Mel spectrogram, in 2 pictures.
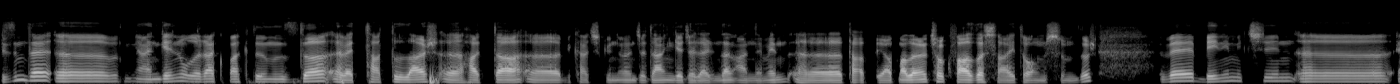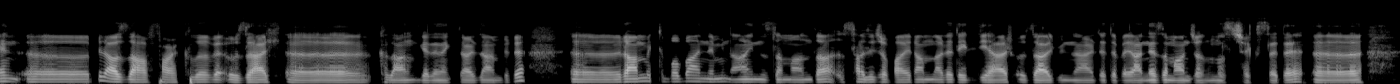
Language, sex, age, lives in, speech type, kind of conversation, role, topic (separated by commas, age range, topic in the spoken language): Turkish, male, 35-39, Poland, conversation, unstructured, none, Bayramlar sizin için ne ifade ediyor?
